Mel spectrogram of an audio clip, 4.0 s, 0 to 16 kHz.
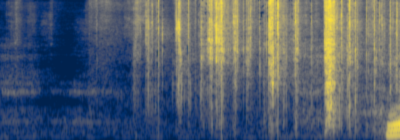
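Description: Foil wrapper of a 2024 Topps Pro Debut trading-card pack being torn open and crinkled, a run of sharp crackles starting about a second in.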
